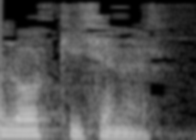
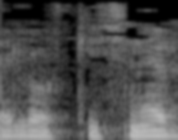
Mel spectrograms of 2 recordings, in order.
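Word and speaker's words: Kitchener: خیلی قوی بود ارتش بریتانیا اون دوره خب این اسکوید فرمانده ارتش کی بود لورد کیشنر خب بعضی میگن لورد کیشنر و لورد کیشنر تلفظ صحیح تریه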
